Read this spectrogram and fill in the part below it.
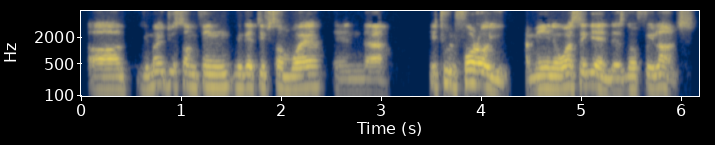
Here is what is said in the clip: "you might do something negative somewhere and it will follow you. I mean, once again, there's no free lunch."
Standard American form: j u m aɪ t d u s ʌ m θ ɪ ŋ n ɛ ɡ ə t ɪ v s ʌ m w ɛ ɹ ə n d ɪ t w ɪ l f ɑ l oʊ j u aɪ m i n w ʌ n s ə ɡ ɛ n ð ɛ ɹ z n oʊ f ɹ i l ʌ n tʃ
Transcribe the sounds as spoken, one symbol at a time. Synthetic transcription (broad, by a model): j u m aɪ t d u s ʌ m θ ɪ ŋ n ɛ ɡ ə t ɪ v s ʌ m w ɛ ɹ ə n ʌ ɪ t w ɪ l f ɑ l oʊ j u aɪ m i n w ʌ n s ə ɡ ɛ n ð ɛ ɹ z n oʊ f ɹ i l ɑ n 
